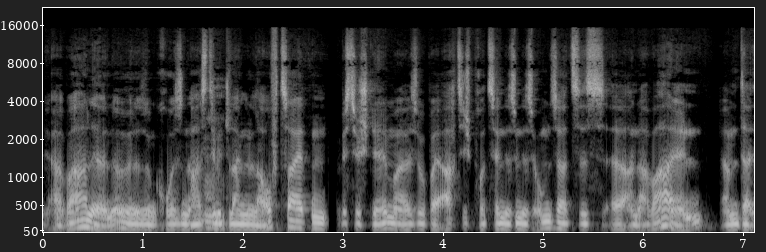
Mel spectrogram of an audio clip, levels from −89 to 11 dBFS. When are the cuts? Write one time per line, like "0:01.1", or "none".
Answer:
0:01.5
0:02.9
0:04.7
